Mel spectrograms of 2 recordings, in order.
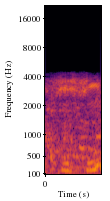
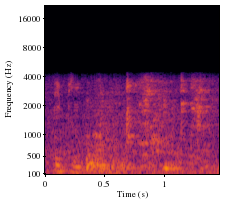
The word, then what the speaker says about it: Phi Phi: Ça s'écrit Fifi mais ça se prononce Pipi.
